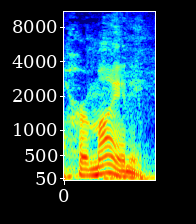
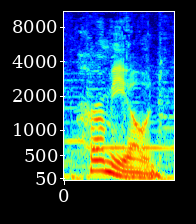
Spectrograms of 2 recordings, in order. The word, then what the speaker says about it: Hermione: to call a friend maybe you've said Siri uhhuh call Hermione only for Siri to comply with calling herone okay you may not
